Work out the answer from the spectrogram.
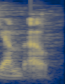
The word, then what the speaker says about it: Jumbo: It looks like jumbo, but it's pronounced Yumbo.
